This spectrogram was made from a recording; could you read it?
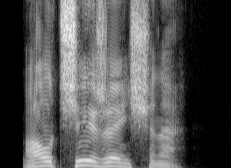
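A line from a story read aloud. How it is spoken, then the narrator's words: Barked shout. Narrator (Russian): Гаркнул на нее Баграт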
